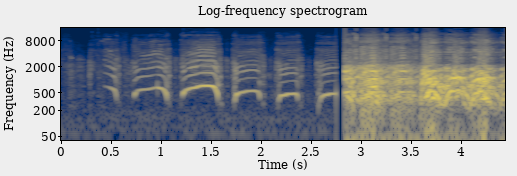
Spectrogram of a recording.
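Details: Dog sounds: a run of rising-falling whimpering yelps, about six in a row, followed by a louder, noisier burst of barking or growling.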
